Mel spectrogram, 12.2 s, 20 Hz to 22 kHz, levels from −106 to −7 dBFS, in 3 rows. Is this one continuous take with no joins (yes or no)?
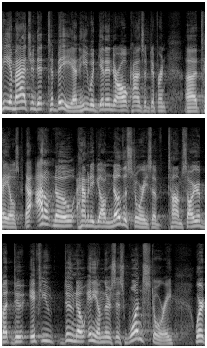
no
